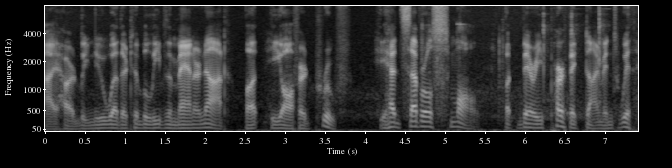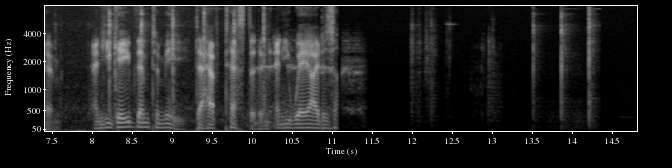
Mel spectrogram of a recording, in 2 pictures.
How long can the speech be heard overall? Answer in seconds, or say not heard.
11 s.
